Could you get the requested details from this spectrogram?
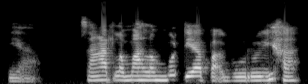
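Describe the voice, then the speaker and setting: A woman's voice: mid-range voice, steady tone, measured pace, no room sound. Woman teacher, middle-aged, staff training talk, dry close sound. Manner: acts out teacher and student lines with shifting intonation. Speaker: teacher presenting training material. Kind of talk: explaining to colleagues in a staff training session.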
